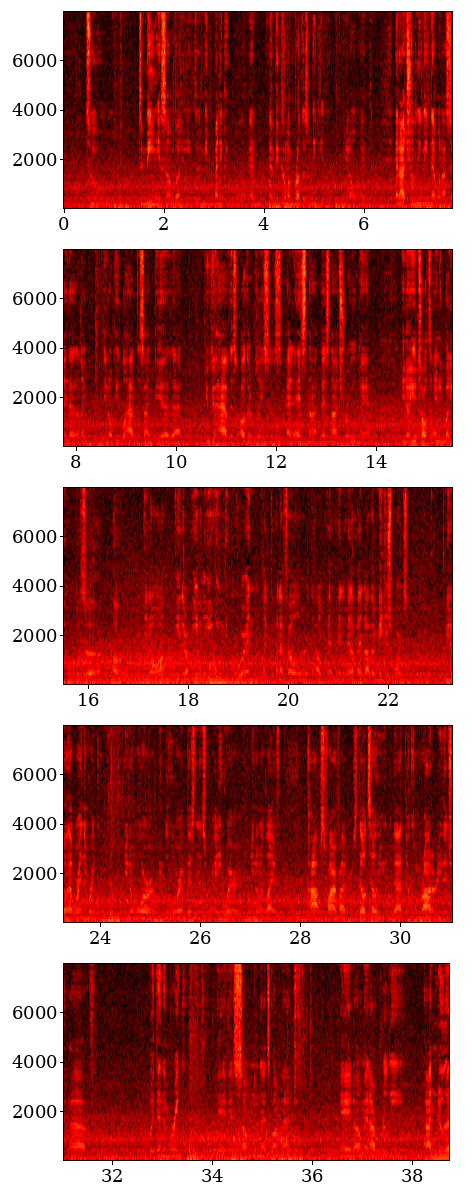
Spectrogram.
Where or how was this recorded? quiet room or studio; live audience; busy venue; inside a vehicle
inside a vehicle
